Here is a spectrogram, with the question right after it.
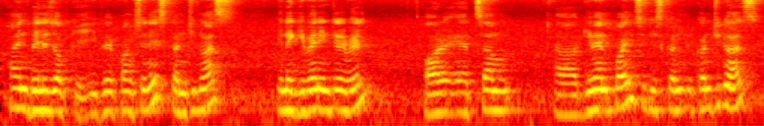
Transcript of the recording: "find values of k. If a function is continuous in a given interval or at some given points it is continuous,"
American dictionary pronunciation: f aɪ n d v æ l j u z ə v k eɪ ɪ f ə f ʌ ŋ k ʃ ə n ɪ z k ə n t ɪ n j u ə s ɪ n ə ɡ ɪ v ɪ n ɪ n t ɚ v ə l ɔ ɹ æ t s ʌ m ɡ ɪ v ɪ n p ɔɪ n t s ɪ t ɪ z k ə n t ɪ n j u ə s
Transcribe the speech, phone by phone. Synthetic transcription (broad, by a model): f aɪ n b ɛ l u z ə p k eɪ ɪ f ə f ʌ ŋ k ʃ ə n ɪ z k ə n t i n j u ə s ɪ n ə ɡ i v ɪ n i n t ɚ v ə l ɔ ɹ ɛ t s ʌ m ɡ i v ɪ n p ɔɪ n t s ɪ t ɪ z k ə n t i n j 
